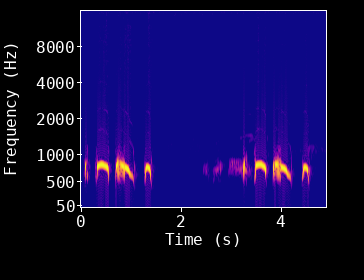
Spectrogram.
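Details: Spotted dove singing in the resonant 'giọng đồng kim' style, also called 'giọng đồng chuông': two matching phrases of arched hollow coos with a long falling note, the second phrase introduced by soft murmuring.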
